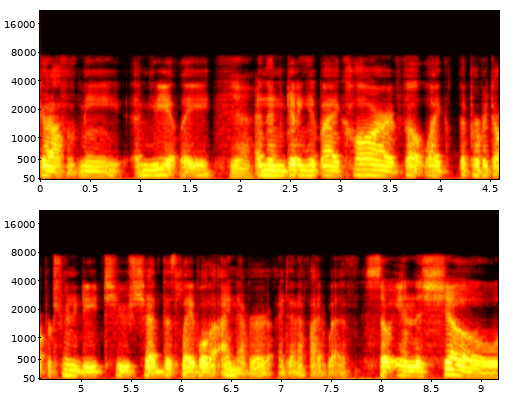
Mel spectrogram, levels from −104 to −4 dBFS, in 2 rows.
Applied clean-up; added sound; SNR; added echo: none; none; none; reverberation time 0.2 s.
